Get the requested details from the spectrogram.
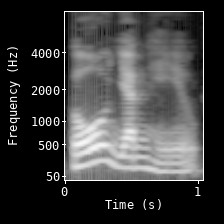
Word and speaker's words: cố danh hiệu: Cố danh hiệu, phải đọc là cố danh hiệu công đức bất khả tư nghì.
